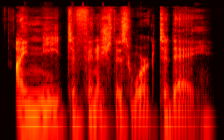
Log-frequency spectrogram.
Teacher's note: Need, finish, work are strong. Other words are softer. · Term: stress and rhythm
